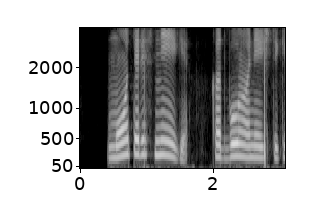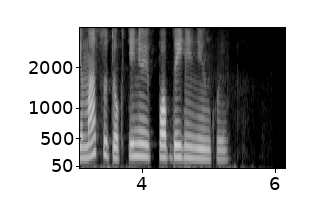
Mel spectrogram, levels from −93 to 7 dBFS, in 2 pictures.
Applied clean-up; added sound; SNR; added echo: neural separator model SepFormer WHAM!.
